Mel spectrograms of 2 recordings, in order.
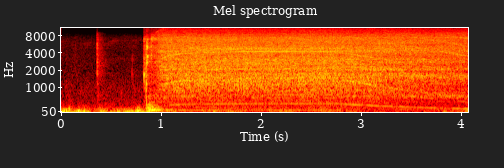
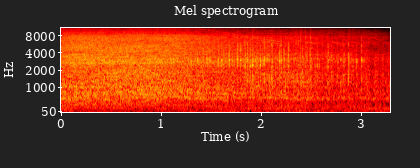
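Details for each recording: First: Ryobi electric line trimmer reassembled after gearbox inspection, earlier noisy with suspected bad bearing and power loss: motor snaps up to a smooth steady high whine, then coasts down evenly with no grinding or rattle; spins freely. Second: Ryobi line trimmer after reassembly; owner suspects the small head gearbox, which earlier was noisy like a bad bearing and then lost power: a high whirring spin that sags and fades under cutting load. Loss of cutting speed under load.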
